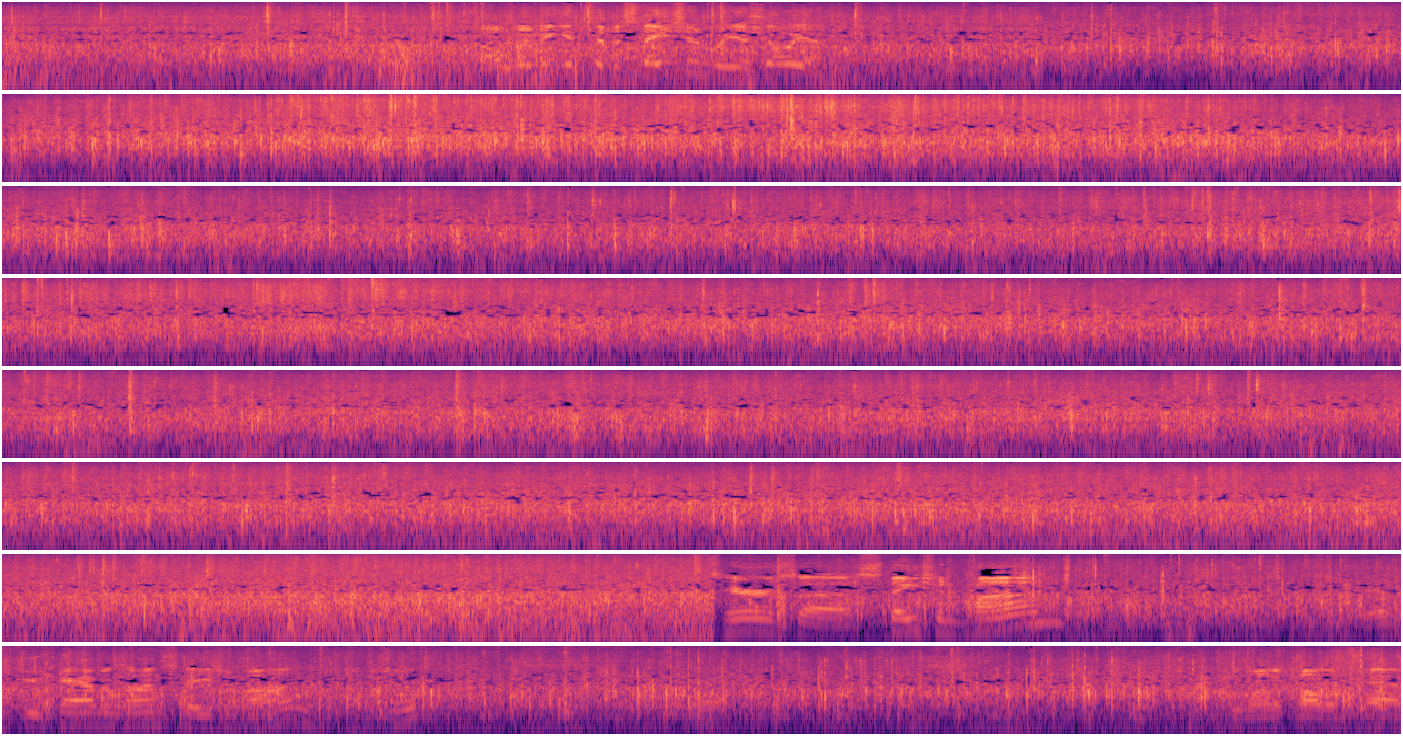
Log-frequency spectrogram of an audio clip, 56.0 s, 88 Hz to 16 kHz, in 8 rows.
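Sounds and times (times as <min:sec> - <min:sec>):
pebbles ticking: 0:00.0 - 0:55.9
tyres crunching on gravel: 0:00.0 - 0:55.9.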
